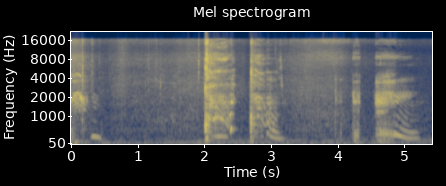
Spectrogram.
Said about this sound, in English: Like, right now, my mom keeps coughing, so.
